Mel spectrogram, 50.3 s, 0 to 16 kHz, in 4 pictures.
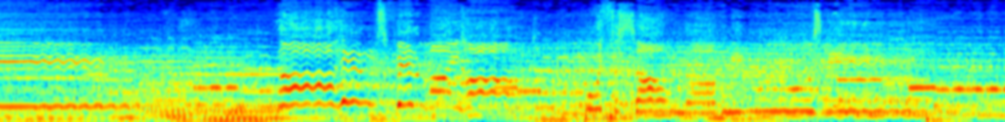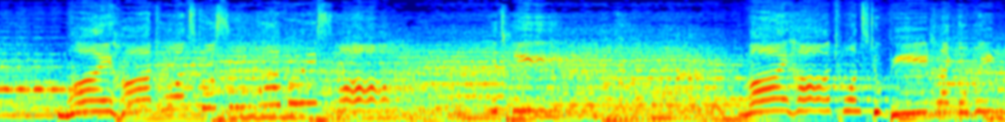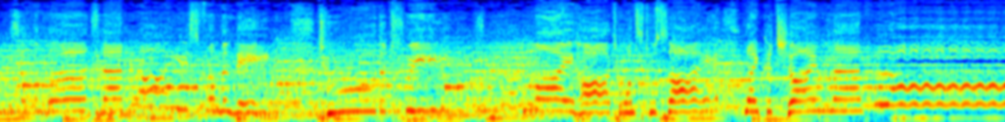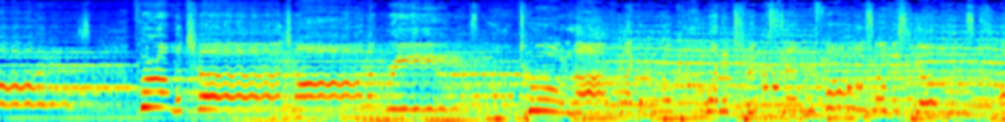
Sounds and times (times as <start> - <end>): Independent music: 0.0 - 50.2
Tender music: 0.0 - 50.2
Traditional music: 1.2 - 22.0, 43.2 - 50.2.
